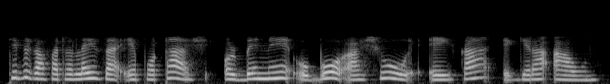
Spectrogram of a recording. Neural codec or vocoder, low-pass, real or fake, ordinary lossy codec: none; 3.6 kHz; real; Opus, 32 kbps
